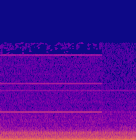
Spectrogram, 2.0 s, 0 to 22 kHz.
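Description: Steady low drone of a Cessna 182 Skylane's piston engine and propeller in level cruise, heard in the cabin, unchanging throughout.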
